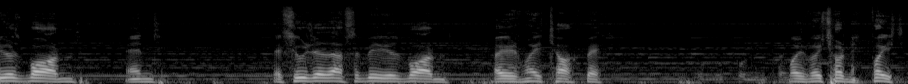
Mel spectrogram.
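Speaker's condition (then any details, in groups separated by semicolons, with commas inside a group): Injury from scaffolding fall; after workplace fall accident; worse than before, had suddenly recovered once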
